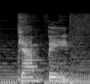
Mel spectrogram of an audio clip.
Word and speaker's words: campaign: Here in these words, we are not going to pronounce the letter G. So try to pronounce. The first pronunciation is foreigner, assign, design, align, campaign.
